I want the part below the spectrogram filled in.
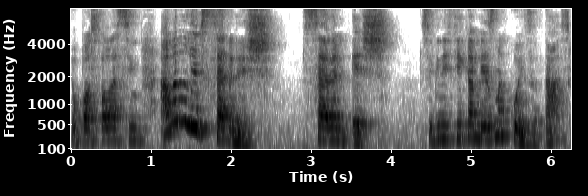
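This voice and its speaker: Over noticeable background noise and audible room echo, a woman talks at a moderate pace with a fairly high pitch. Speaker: English teacher. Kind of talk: tutorial.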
